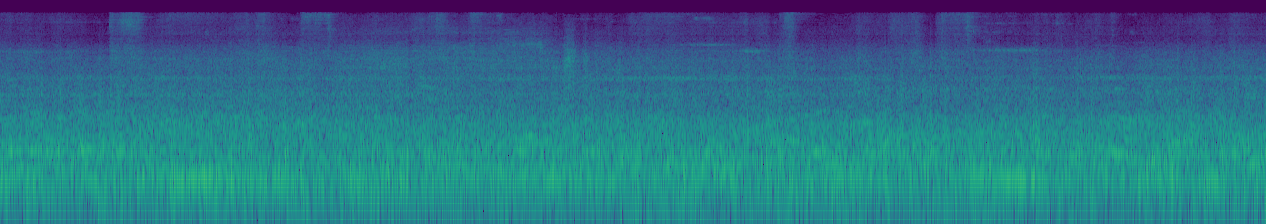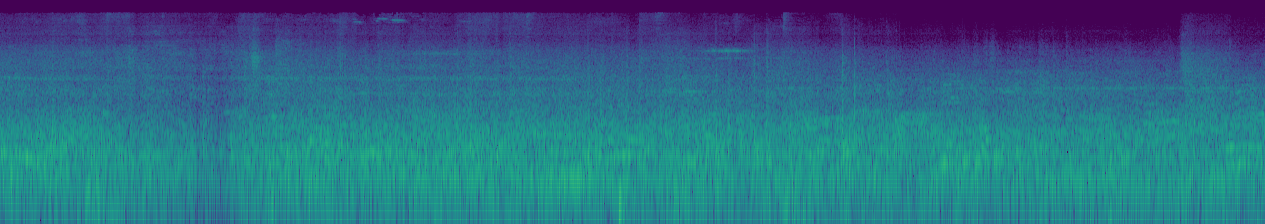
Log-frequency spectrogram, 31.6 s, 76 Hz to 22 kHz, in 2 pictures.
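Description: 700 series Shinkansen train departing, its cars rolling past with a steady running noise and a faint hum. The sound dips briefly a little past halfway.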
